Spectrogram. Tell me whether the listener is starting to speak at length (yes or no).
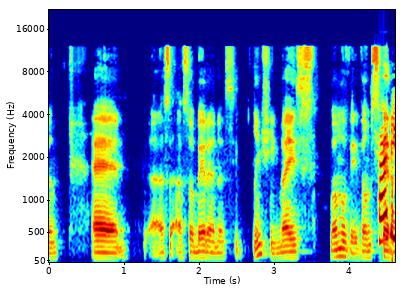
yes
